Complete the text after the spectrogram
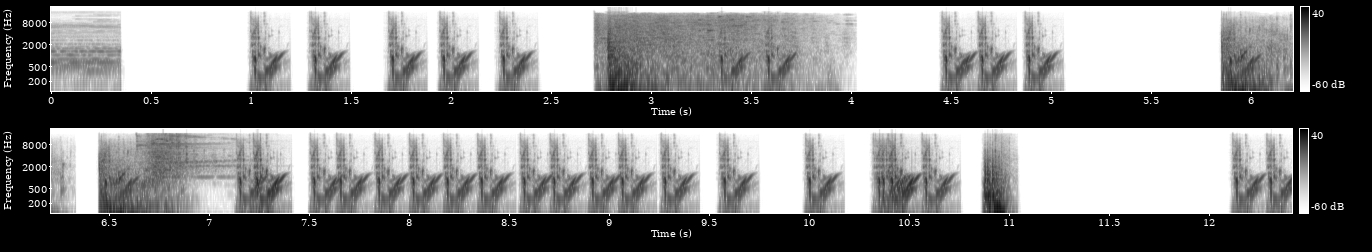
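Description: Short rising electronic blips pop in quick bursts.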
